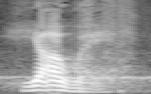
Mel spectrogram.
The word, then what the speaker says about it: Yahweh: The four Hebrew consonants, often pronounced Yahweh.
